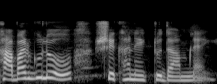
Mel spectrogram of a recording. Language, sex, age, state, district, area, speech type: Bengali, female, 18-30, West Bengal, South 24 Parganas, rural, spontaneous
